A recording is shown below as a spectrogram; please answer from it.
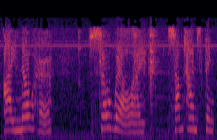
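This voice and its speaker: Haunted young female student, high voice, earnest, hesitant pauses, vintage radio drama, muffled recording. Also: music in the background. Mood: anxious, obsessed. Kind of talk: 1970s radio drama acting.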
